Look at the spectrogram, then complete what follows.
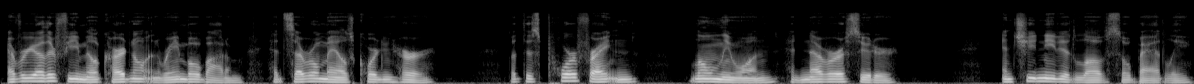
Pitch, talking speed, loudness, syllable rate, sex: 115 Hz, 140 wpm, -18 LUFS, 5.3 syllables/s, male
